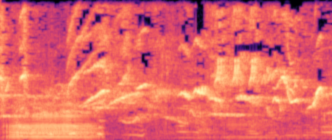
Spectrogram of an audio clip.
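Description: A man laughs briefly, then caged oriental magpie-robins (kacer) sing in the background, a busy mix of quick whistled chirps and glides from several birds.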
